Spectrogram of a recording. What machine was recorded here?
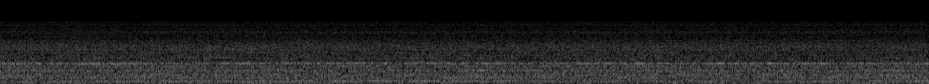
fan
